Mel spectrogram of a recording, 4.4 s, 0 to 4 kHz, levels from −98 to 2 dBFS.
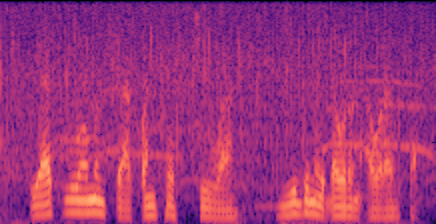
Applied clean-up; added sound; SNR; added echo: none; Applause; 13 dB; none.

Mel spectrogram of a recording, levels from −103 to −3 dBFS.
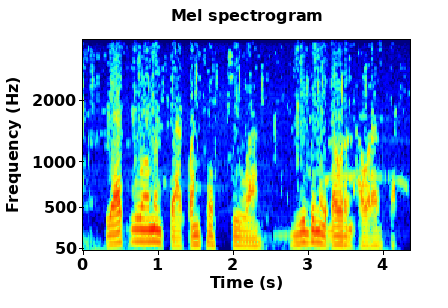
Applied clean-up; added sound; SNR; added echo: classical method spectral subtraction.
